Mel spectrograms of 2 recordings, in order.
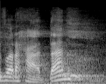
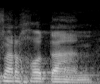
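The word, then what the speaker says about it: فرحتان: Keliru, salat ada titiknya, ada di situ, tapi titik liar, bukan karena lis-shaimi farhatan, dia bacanya lis-shaimi farkhatan.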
